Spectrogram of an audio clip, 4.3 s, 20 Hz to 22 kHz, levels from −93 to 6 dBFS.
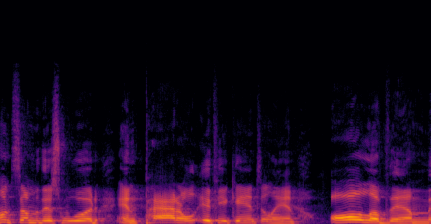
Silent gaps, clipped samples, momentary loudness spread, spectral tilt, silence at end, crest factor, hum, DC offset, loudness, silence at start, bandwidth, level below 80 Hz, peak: none; under 0.1%; 12 LU; -5.5 dB/octave; 0 s; 16 dB; none; under 0.1%; -25 LUFS; 0 s; 12.5 kHz; -78 dBFS; -8 dBFS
